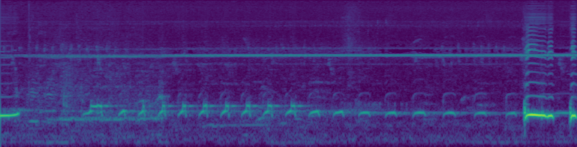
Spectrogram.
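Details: Bangkok-type zebra dove calling to provoke rival birds: long run of soft, evenly spaced mid-pitched coo notes with a second cooing series above, ending in a few loud, close notes.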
